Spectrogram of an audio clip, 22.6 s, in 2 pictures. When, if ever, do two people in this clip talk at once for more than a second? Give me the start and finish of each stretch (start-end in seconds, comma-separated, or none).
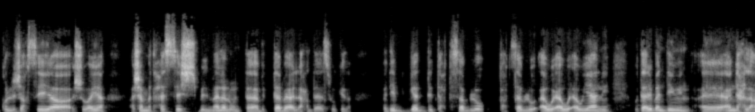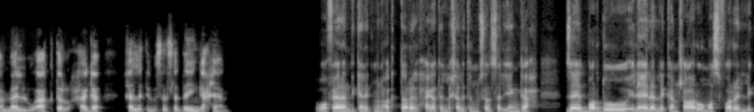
none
